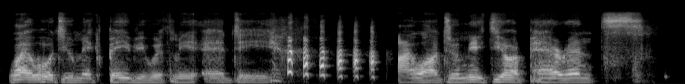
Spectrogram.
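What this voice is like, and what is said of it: Imitates Venom character voice. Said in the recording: “my Venom impression, ... we is real good at impressions, Eddie.”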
